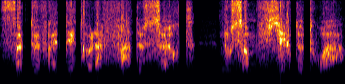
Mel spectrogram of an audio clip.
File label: VICTORY, french; Battle Engine Aquila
